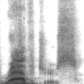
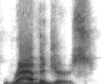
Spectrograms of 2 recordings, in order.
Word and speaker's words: Ravagers: right the ravagers it's it's easy to mispronounce that name I feel like you have to really look at it what is ravagers ravagers not ravage ravagers ravagers okay let's bring him out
